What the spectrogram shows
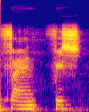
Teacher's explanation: F is voiceless labiodental fricative.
